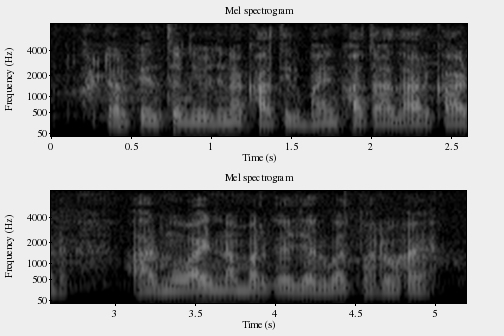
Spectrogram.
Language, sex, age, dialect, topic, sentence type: Magahi, male, 60-100, Southern, banking, statement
